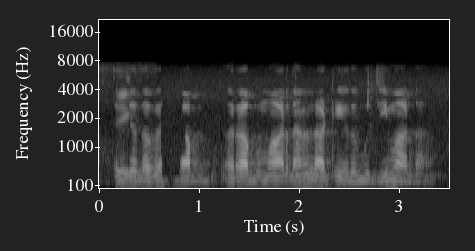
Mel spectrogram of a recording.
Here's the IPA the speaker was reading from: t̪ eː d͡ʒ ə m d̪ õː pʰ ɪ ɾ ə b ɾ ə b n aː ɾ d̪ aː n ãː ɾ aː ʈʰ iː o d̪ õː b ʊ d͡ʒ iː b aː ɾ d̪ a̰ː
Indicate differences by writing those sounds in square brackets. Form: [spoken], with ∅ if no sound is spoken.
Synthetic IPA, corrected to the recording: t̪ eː d͡ʒ ə [∅] d̪ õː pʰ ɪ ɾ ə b ɾ ə b [m] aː ɾ d̪ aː n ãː [l] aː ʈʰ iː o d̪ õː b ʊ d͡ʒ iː [m] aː ɾ d̪ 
